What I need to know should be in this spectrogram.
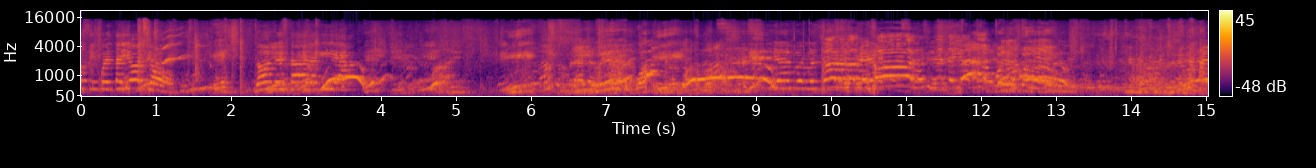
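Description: A crowd of young people chatters and calls out loudly nearby.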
